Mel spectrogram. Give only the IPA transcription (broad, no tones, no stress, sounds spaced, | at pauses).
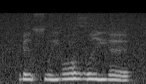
ɽ e sʷ ə j ɔ ʁʷ i j ɛ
